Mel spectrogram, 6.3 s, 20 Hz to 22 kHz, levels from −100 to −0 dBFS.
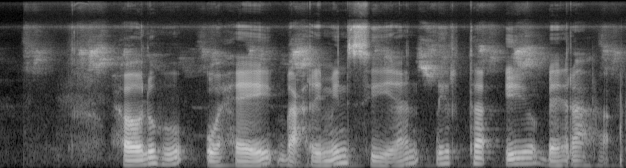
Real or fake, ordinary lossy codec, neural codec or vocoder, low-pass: real; none; none; none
